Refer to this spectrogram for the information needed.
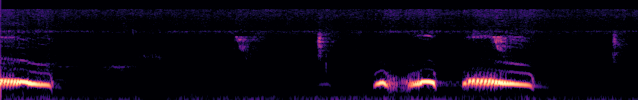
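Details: Spotted dove used as a high-pitched lure bird to challenge wild doves. A soft slurred coo opens, then after a pause comes a quick double note and a long, smoothly falling cooing note, over a faint low hum.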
